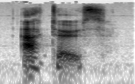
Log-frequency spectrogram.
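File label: "actors", US English; pronunciation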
